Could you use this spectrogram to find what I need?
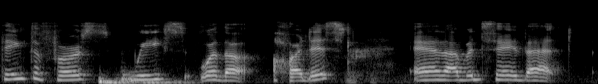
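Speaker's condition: Bulbar ALS; bulbar onset ALS, speech, swallow and breathing presentation, expected faster progression, voice expected to go sooner; recently diagnosed, choking first then speech changes, careful eating, breathing difficulty when choking, stamina can wane; lisp, difficulty with articulation, effortful tongue movement, not speaking clearly, ALS impact audible

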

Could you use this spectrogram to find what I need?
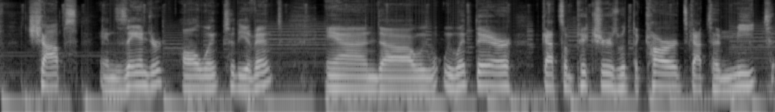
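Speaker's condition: Cleft palate; many surgeries

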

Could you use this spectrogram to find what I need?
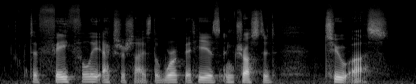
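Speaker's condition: No condition

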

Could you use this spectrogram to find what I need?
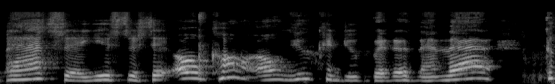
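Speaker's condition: Hemorrhagic stroke; near-fatal brain bleed with unconsciousness, weak right side, right-handed, now types only with left hand; more than a year after stroke; trouble putting thoughts into language, brain works faster than tongue, hard getting words out quickly

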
